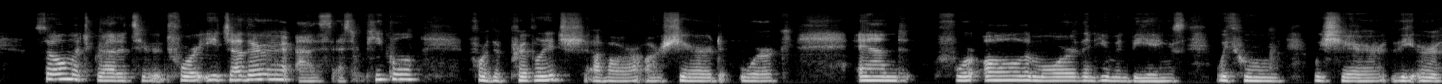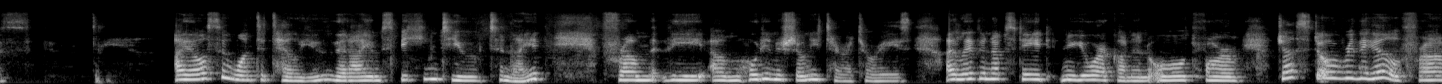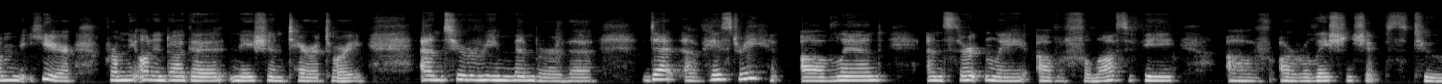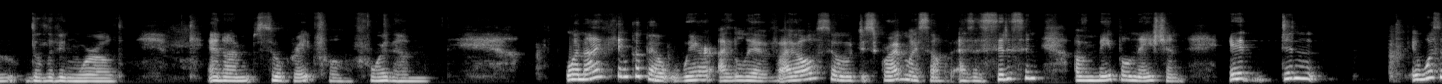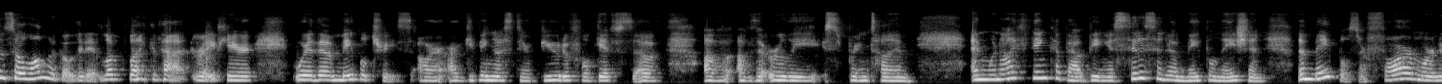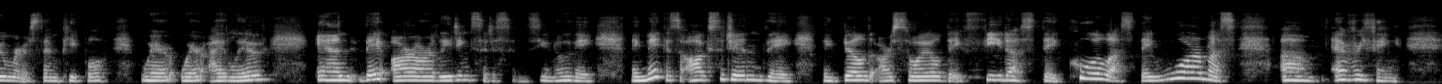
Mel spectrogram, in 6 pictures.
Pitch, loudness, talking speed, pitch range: 185 Hz, -17 LUFS, 135 wpm, 170-210 Hz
